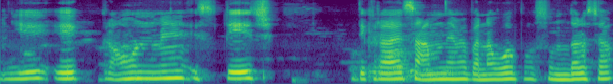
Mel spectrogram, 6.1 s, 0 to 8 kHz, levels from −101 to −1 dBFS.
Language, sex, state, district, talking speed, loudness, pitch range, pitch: Hindi, female, Chhattisgarh, Korba, 135 wpm, -18 LUFS, 195-220 Hz, 205 Hz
